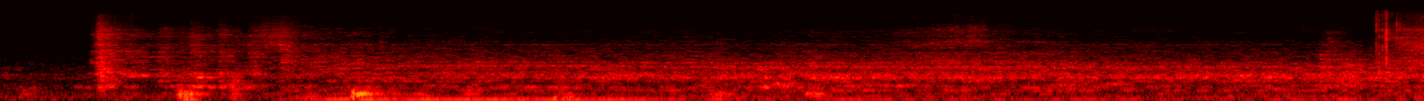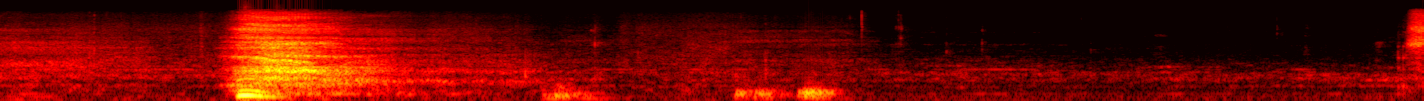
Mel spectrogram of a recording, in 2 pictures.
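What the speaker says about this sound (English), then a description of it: "I'm gonna do a little bit of belly breathing" Slow belly breathing with soft, faint exhales in the quiet. It is followed by one long, loud, deep breath out that rises and fades away, then a few short, quieter breaths.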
